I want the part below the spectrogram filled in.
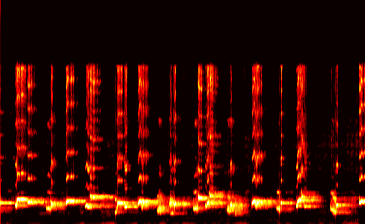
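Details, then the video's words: Greater green leafbird singing actively, a loud, continuous run of varied whistled and chattering phrases, changing every half second or so, over a faint steady low hum. "suara cucak ijo gacor"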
